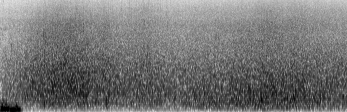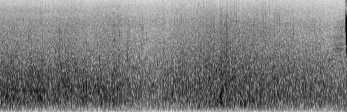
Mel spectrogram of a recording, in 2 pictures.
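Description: Steady ocean surf rolls and breaks on a beach, a continuous broad wash of waves with gentle swells in loudness and no voices.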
